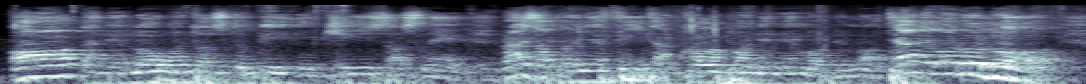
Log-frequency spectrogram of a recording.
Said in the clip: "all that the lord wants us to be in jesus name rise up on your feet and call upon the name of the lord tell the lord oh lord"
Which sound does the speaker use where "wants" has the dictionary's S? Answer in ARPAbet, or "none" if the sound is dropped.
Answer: none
